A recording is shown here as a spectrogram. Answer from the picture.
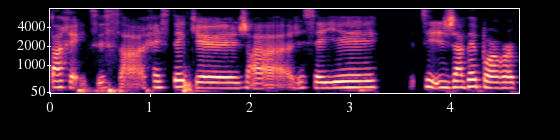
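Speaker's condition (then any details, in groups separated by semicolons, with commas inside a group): Stuttering; stuttering diagnosed around age four, several speech therapists since primary school, therapy aided acceptance; age 18, much better in recent years, some less good days, harder at end of school year; may get stuck, some blocks during presentations, similar in English and French; repeated sounds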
